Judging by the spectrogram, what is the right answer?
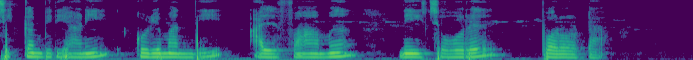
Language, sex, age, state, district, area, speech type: Malayalam, female, 30-45, Kerala, Kozhikode, rural, spontaneous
